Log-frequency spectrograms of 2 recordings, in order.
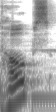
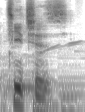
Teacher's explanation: The final S or ES can be pronounced as S, as in hopes, or Z, as in loves, or is, as in teaches. We choose the appropriate pronunciation based on the sound at the end of the verb. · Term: pronunciation of the third person S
